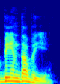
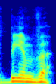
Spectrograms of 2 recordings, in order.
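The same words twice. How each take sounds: First: The letters are said with English letter names. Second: The letters are said with German letter names. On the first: The speaker calls it wrong. "it's not" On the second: The speaker calls it right. "Germans don't pronounce the"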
